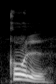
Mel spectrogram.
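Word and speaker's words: قل: Di antaranya yang pertama adalah kata Qul. Qul, hati-hati kita membacanya menjadi Qul. Mengapa? Karena beda baca, beda arti. Qul artinya katakanlah, sedangkan kul artinya makanlah. Hanya berbeda qaf dengan kaf.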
